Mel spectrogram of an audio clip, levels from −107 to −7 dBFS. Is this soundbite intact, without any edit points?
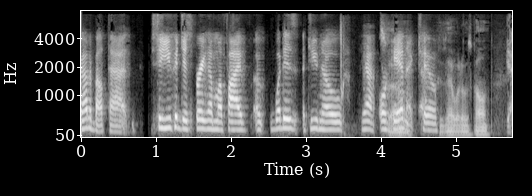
no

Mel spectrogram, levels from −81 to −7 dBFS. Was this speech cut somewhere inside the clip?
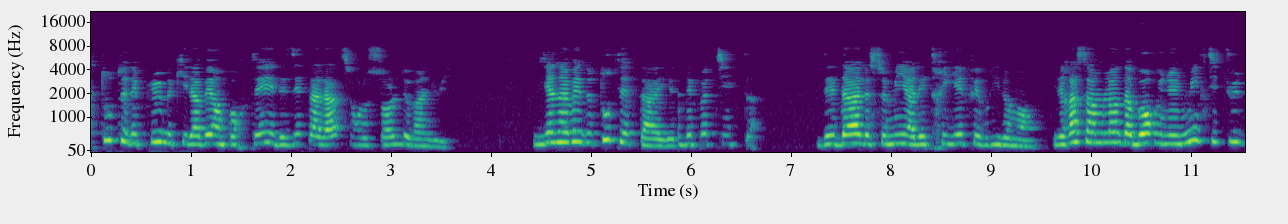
yes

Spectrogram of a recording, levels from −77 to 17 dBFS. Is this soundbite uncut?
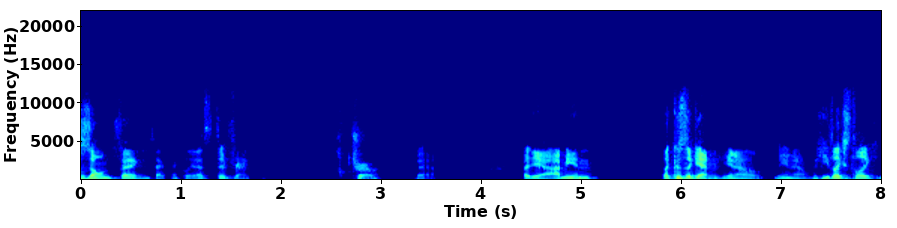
yes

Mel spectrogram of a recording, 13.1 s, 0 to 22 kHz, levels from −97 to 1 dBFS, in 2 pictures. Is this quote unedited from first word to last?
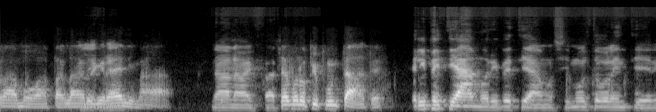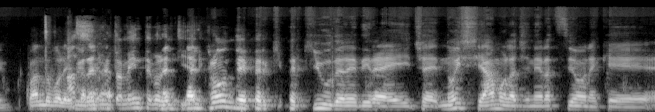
yes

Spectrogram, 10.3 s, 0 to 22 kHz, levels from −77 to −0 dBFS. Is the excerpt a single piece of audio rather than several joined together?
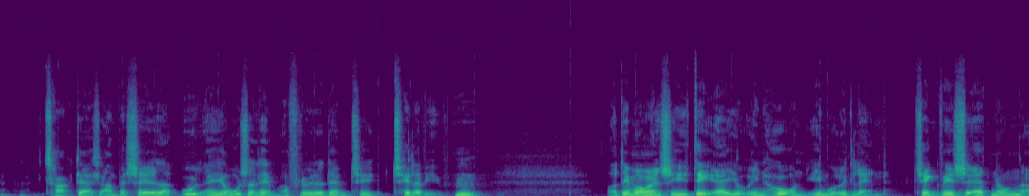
yes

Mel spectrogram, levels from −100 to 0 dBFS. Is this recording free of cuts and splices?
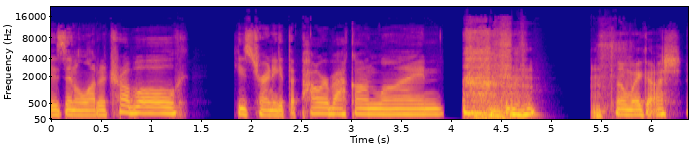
no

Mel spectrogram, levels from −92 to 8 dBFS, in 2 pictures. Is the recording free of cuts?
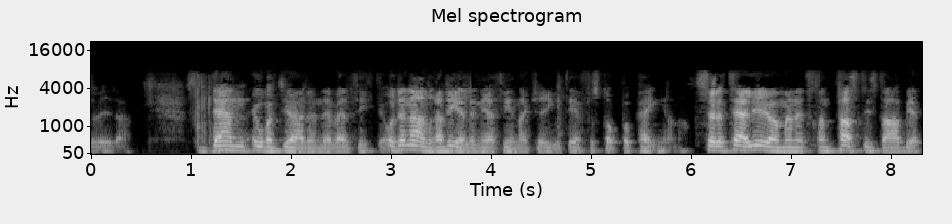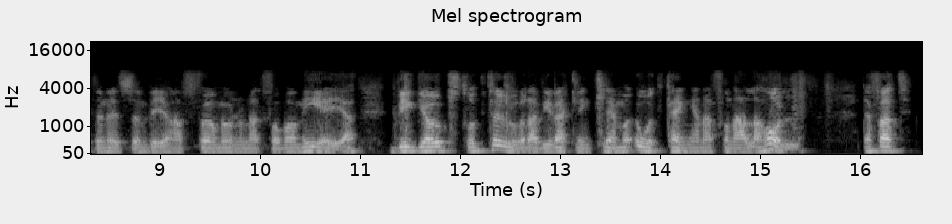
no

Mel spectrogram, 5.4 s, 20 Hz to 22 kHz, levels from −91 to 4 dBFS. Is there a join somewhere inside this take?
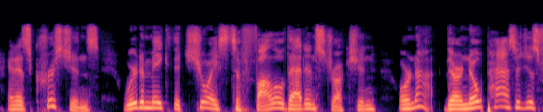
yes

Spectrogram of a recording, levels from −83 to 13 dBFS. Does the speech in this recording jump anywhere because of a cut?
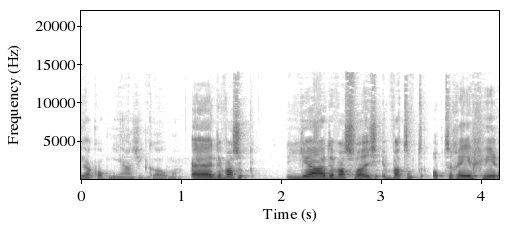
yes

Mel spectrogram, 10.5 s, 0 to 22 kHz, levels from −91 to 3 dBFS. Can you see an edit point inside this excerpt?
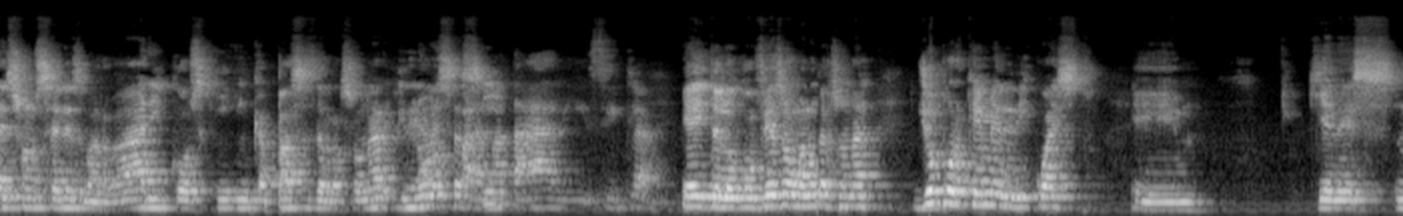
yes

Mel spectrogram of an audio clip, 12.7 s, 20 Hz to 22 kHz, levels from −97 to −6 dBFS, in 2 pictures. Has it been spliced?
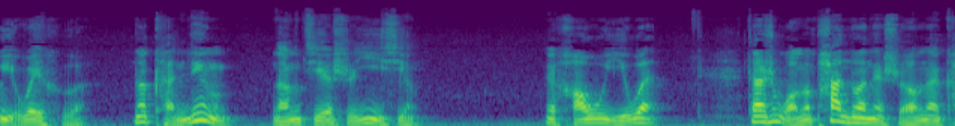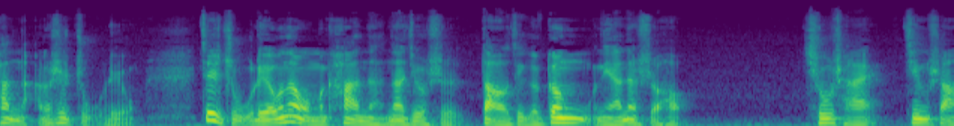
no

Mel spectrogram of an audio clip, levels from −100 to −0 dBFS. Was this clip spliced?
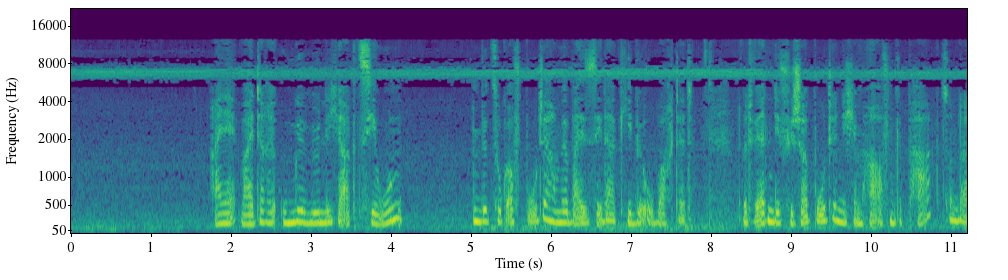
no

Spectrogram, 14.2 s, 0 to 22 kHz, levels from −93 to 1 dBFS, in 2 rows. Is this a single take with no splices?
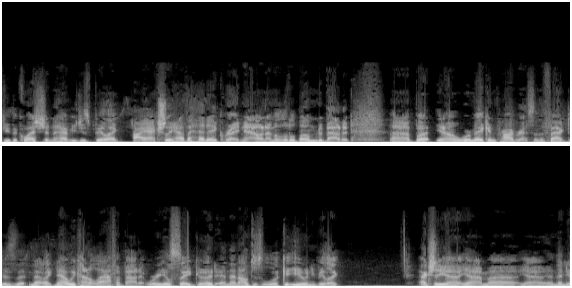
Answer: yes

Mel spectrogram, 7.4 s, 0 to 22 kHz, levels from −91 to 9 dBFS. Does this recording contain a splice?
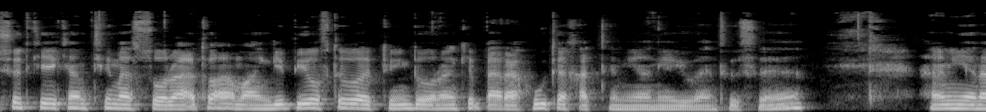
no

